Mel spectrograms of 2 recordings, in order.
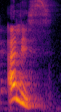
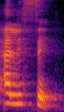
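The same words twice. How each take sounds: First: ALICE à francesa, corta no som de S; E final mudo. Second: ALICE terminando em CÊ tônico; E final pronunciado. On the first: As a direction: diga ALICE como "alis", mais agudo. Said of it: "nunca vai ser pronunciado". (ALICE sem vogal no fim) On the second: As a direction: diga ALICE errado, acentuando o E final. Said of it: "Não é Alice". (ALICE como "alissê") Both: Shown as a demonstration.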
